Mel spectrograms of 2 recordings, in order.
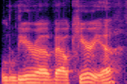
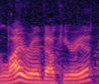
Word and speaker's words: Lyra Valkyria: whatnot Asuka will face lra valkyria in a first round match in the Queen of the Ring tournament just to let you know I'm pretty sure it's pronounced Lyra valkyria well I can't English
